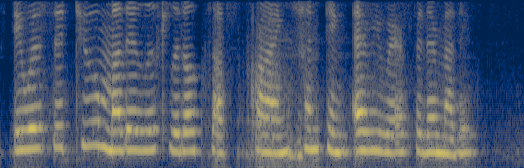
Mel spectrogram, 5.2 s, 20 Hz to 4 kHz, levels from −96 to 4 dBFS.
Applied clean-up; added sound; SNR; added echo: neural separator model SepFormer DNS4.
